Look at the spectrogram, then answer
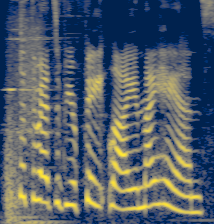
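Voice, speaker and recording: A woman's voice: high-pitched, expressive, moderate pace, noisy background. A woman voicing a haughty, theatrical teenage girl who poses as a princess in an anime game, speaking in pompous archaic phrases. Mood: grandiose. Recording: game music behind the voice.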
